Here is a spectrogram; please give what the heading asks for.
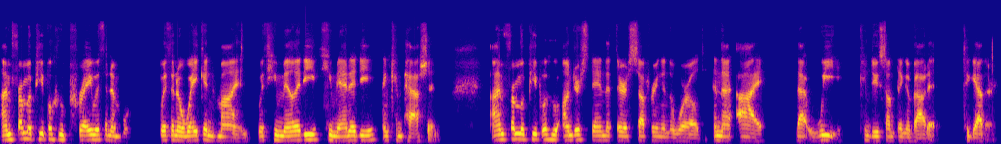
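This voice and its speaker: A man reciting lines of a group poem in a steady, earnest way. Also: mid-range voice, brisk, rough recording.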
